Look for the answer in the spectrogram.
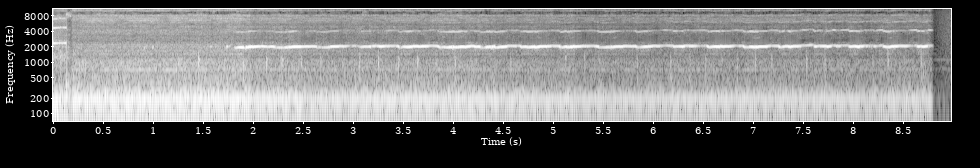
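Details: Bobcat T870 track loader, operator's left side: a thin, steady high squeal rises over the track drive rumble and holds while it runs; owner hoped it was the rear idler, but the drive motor was trashed and rebuilt.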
